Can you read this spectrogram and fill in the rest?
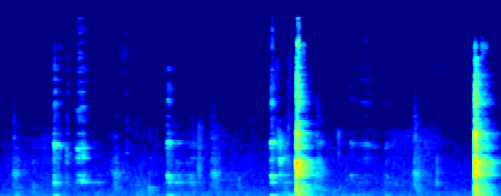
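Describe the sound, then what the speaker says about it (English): A few crisp crunching cracks as cutlery breaks through the flaky pastry of a chicken and vegetable pie, with light clinks of metal on a plate between them; close and fairly quiet. "As you can hear, it's nice crisp pastry."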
